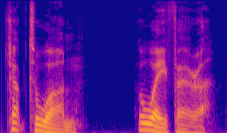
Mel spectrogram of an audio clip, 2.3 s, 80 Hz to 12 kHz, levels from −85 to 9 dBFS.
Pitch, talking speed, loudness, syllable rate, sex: 115 Hz, 105 wpm, -16 LUFS, 5.2 syllables/s, male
